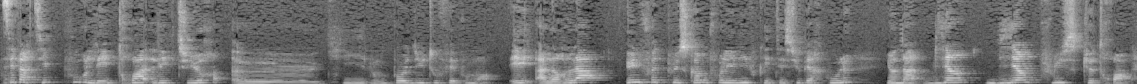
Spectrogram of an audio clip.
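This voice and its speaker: A high-pitched woman's voice at a very slow pace, with ordinary pitch variation and noticeable background noise. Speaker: booktuber. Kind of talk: casual vlog review. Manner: animated.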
